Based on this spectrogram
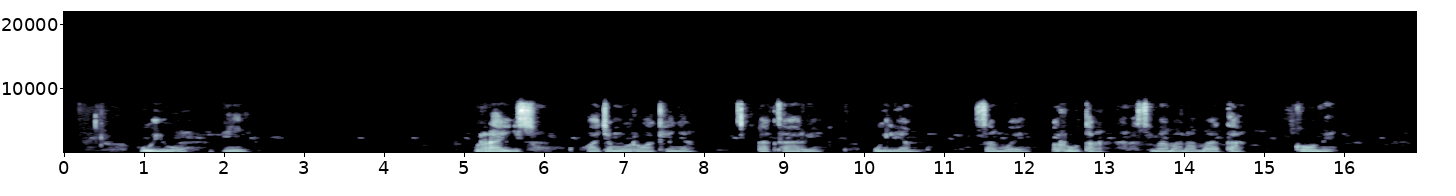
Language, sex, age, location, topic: Swahili, male, 18-24, Nakuru, government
